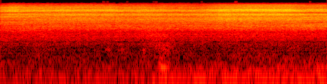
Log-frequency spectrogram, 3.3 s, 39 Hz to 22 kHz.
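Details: Custom diesel-swapped Power Wheels parked after one pass at about 30 mph; steady airy hiss of steam with no engine note, temperature jumped from 100 to 250. Owner suspects air in the cooling system, a water pump that won't prime, and poor pipes needing real radiator hose.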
